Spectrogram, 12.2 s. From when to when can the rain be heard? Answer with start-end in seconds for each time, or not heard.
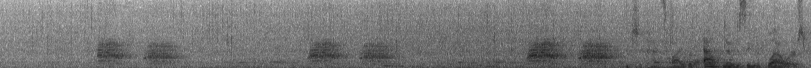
0.0-12.1.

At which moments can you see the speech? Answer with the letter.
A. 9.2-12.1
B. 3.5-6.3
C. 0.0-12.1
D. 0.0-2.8
A.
